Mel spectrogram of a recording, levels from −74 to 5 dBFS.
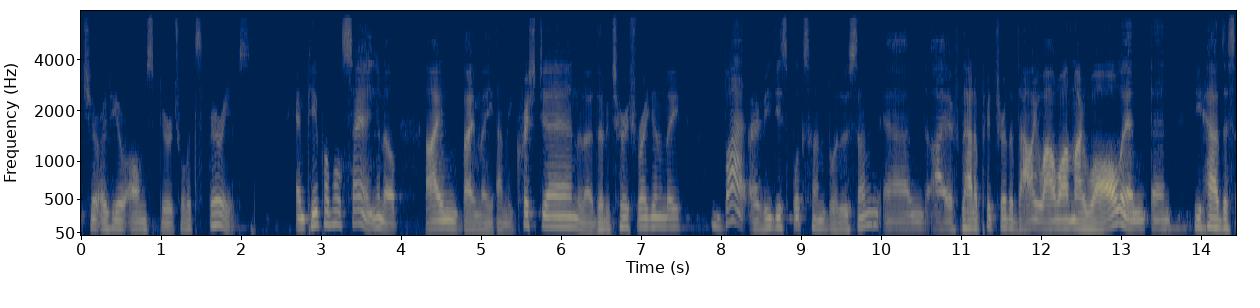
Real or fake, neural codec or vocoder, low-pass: fake; codec, 16 kHz, 0.5 kbps, X-Codec, HuBERT features, trained on balanced general audio; 7.2 kHz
